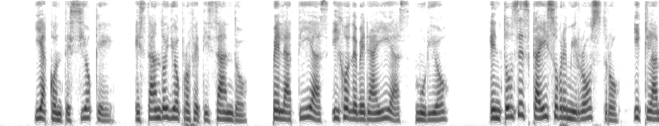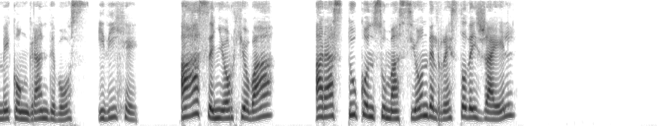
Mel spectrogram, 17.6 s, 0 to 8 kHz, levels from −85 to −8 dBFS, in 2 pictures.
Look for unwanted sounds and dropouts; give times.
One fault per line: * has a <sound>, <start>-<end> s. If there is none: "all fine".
all fine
